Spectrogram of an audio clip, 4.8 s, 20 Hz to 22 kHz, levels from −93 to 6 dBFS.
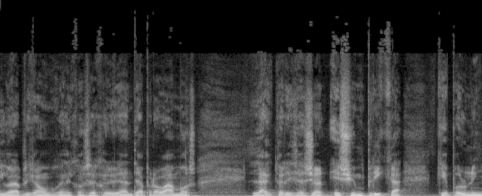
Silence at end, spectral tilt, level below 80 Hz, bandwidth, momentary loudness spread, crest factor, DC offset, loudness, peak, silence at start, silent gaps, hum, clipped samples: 0 s; -5.5 dB/octave; -32 dBFS; 18 kHz; 8 LU; 12 dB; under 0.1%; -19 LUFS; -6 dBFS; 0 s; none; none; under 0.1%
